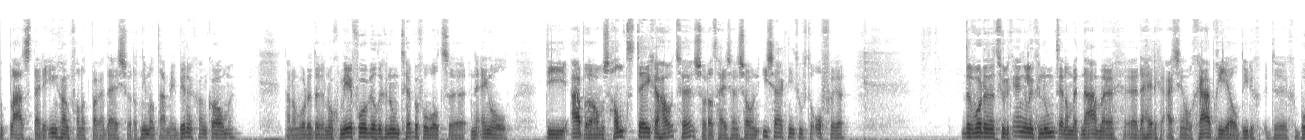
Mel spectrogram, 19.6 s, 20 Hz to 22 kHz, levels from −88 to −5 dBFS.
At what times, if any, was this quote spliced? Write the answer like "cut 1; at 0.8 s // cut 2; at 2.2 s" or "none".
none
